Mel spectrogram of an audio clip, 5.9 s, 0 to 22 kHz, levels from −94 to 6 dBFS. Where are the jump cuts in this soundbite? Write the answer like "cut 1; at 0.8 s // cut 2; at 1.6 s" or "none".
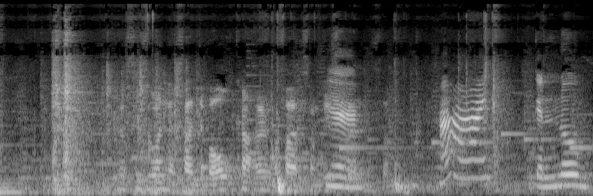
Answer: none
